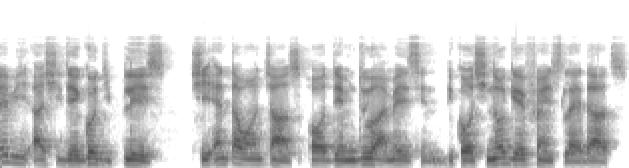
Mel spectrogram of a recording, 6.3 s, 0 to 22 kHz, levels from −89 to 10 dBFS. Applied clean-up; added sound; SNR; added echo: none; none; none; none.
